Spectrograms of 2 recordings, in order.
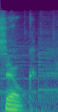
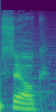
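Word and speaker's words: Silke: got Jim silk interior I think it's pronounced silk it's s I lke so if you're ever looking it up but I call it silk I guess could be silky I don't know but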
